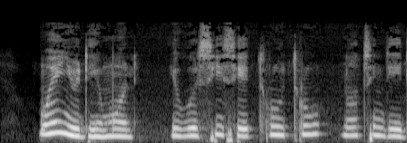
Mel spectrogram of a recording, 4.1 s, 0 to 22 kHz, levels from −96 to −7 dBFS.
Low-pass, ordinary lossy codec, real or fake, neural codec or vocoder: 19.8 kHz; MP3, 48 kbps; fake; vocoder, 44.1 kHz, 128 mel bands, Pupu-Vocoder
